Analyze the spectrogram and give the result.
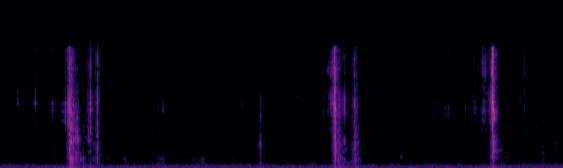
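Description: A metal utility knife blade carves a solid yellow glitter bar of soap, peeling glitter-coated slices from its white interior. Three short, crisp, gritty scrapes stand out, each with a bright, high crackle that dies away almost instantly, separated by near silence.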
